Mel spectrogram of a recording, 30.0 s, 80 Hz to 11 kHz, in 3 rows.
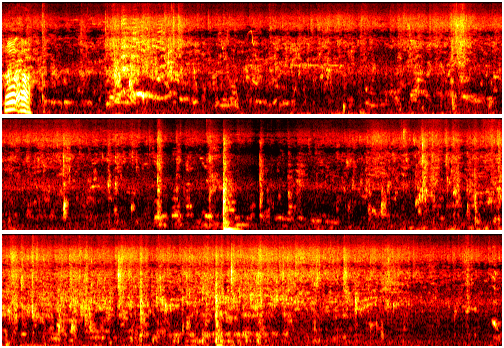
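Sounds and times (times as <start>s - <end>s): rain falling: 0.0s - 12.3s
water drips and splashes: 0.0s - 30.0s.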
